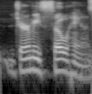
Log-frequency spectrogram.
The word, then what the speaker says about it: Sochan: I mean, you even mentioned it with the Spurs, and you look at Wemby along with Vassell and Soch, how do you pronounce his last name? Sochan? – Jeremy Sochan.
